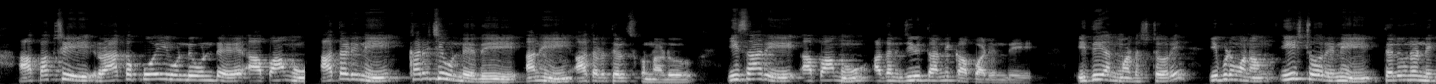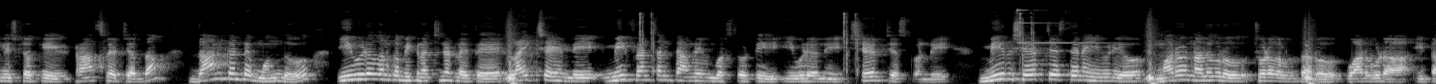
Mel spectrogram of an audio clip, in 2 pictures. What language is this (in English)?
Telugu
